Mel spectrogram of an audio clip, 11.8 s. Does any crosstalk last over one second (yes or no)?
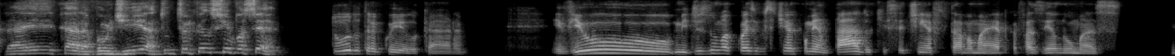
no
